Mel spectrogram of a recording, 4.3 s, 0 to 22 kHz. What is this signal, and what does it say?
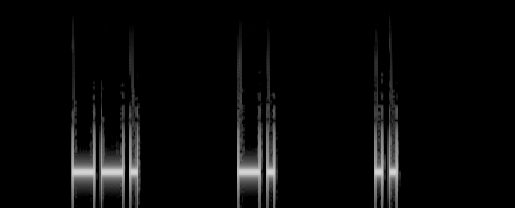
Morse code, heard as a keyed tone, about 20 wpm, spaced as for 8 wpm, 690 Hz. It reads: GNI
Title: 159 Lesson 26e - Letter g - Three Characters 20wpm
